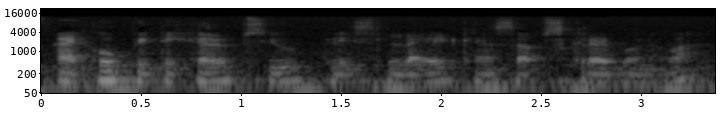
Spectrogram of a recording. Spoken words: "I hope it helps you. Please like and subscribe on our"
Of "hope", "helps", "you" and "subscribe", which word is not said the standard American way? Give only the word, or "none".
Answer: none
